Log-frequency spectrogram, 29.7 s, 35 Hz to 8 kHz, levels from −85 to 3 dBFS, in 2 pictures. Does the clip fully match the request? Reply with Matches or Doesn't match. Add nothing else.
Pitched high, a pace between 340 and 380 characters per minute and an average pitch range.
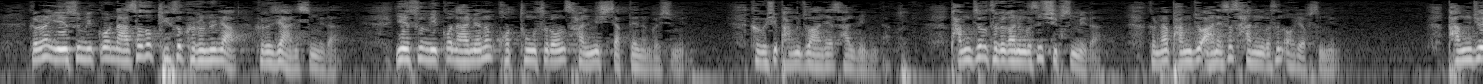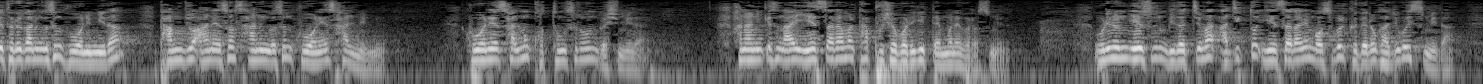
Doesn't match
